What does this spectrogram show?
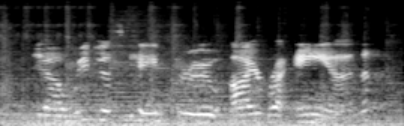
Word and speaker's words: Iraan: Yeah, we just came through Iran, which is spelled Iraan. Second A's for America. Iran. It is kind of funny because that's Iran, which is almost like Iran.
